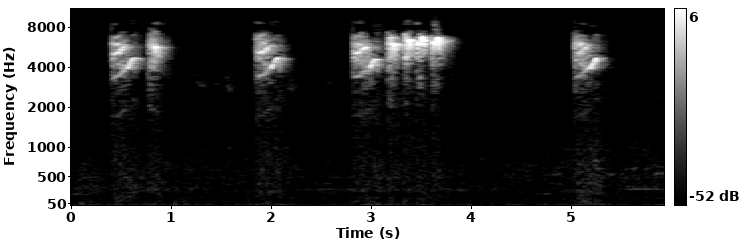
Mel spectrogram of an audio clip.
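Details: High, sharp chipping notes from a little spiderhunter, used as tutoring material for caged songbirds. Single and paired chips come at uneven intervals, with one brief run of rapid notes in the middle. The background is quiet.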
